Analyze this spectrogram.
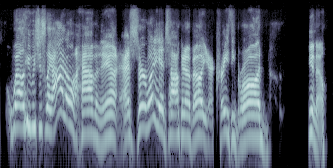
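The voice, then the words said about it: Regional Pennsylvania (Hempstead) accent. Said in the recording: “you do a remarkably good Hempstead accent.”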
